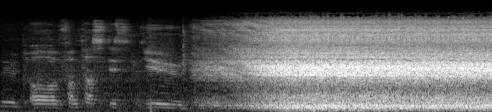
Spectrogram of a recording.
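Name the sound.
TV static hiss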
